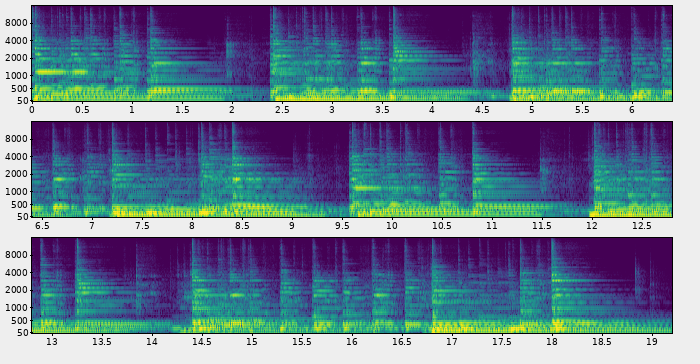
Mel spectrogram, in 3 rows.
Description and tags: Classical Loop Guitar 4 Chords
Here I recorded three guitar parts. In the left and right channels played guitar by thirds and sixths. In the middle played by arpeggio chords, with the sequence: Bm, A, F#m, E. The track is Looped, has a minor español mood. Tempo - 100 bpm. Clean signal, without reverb or another different effect. Used classical acoustic nylon-strings guitar.
You can be using it for your needs, podcasts, samples, different projects, or just like alarm sound on your phone. Enjoy.
sequence, classic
